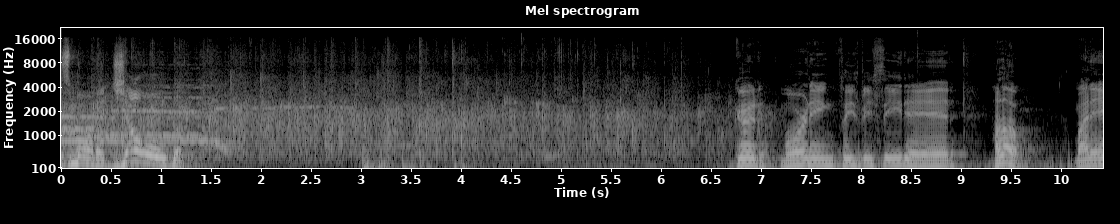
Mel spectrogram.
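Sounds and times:
speech: 0:00.0 - 0:01.4, 0:06.8 - 0:10.4
church congregation applauding a pastor at a morning service: 0:00.0 - 0:07.1.

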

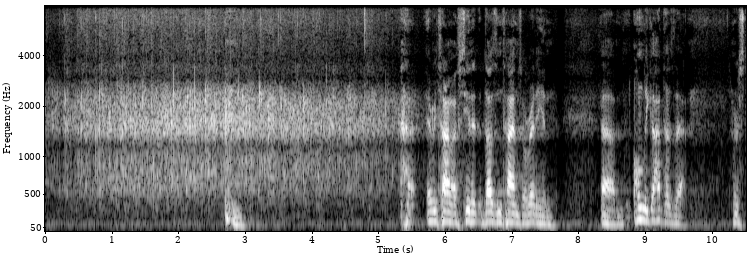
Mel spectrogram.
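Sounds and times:
audience applauding: 0:00.0 - 0:05.7
speech: 0:05.7 - 0:07.7, 0:08.3 - 0:10.5.

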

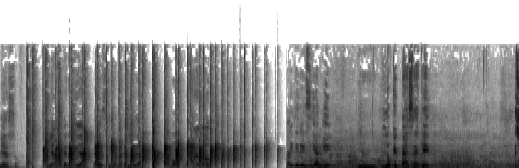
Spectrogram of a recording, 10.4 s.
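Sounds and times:
speech: 0:00.0 - 0:04.4, 0:05.7 - 0:08.8
small group clapping: 0:00.5 - 0:05.8.

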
